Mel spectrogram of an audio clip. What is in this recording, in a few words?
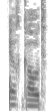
"ergraut", German; adjectives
